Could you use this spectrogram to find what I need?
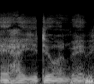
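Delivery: sensual, seductive sweet-talk voice. Retelling a cartoon scene where Tom gets a call: Tom's sensual voice. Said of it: "the sensual ass voice that he has".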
